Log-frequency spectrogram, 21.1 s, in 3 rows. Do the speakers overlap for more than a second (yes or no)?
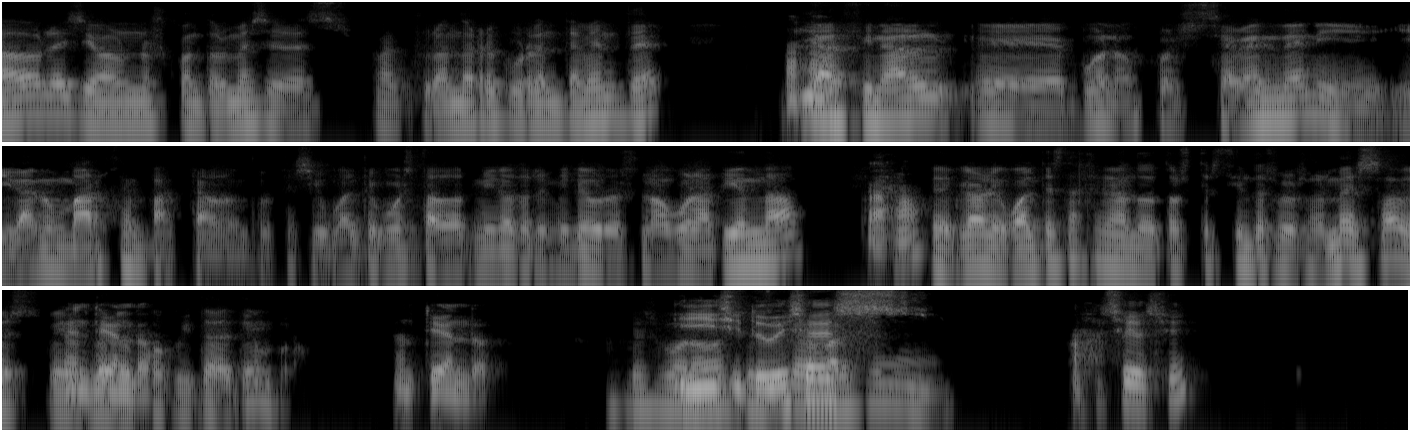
yes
